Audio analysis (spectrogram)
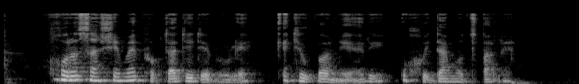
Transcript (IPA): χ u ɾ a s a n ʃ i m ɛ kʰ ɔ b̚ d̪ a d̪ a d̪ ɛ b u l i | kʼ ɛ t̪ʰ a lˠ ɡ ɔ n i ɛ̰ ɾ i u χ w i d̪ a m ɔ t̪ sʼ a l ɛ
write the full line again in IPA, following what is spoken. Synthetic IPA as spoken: χ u ɾ a s a n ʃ i m ɛ pʰ ɔ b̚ d̪ a d̪ i d̪ ɛ b u l i | kʼ ɛ t̪ʰ i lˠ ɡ ɔ n i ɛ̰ ɾ i u χ w i d̪ a m ɔ t̪ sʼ a l ɛ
